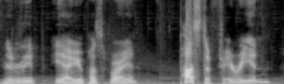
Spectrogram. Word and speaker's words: Pastafarian: Leaf yeah your pacifier pastafarian it's not Rastafarian yeah if you say it wrong okay planet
